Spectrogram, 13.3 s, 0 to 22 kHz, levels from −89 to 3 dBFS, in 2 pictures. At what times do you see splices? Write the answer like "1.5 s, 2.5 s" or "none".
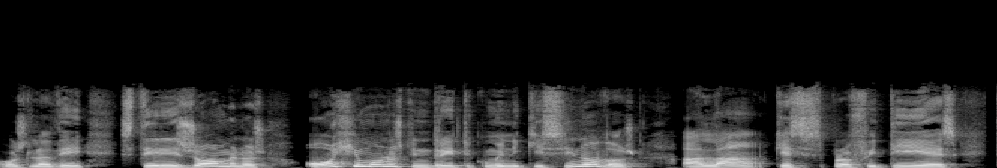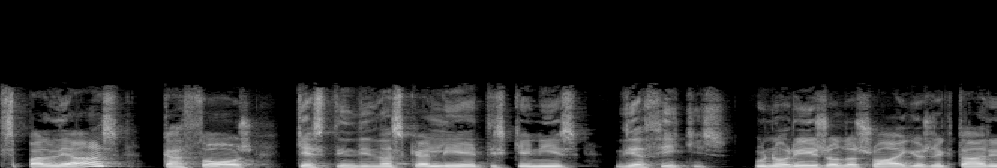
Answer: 11.6 s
